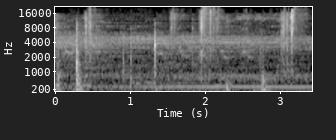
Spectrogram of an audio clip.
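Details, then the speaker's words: Suzuki Grand Vitara with Toyota strong hybrid system, on unlocking and opening the driver's door; short steady small-compressor hum with light clicks, the brake pump priming the hydraulic brakes since the car starts in EV mode with engine off, normal. "It sounds like a small compressor. Well, that's because it is. That is the brake pump priming the brake system."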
